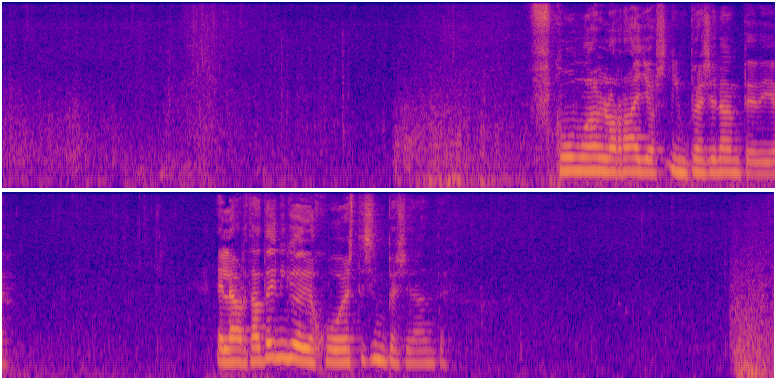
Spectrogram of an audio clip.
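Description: Heavy rain pours down outdoors in a storm.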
